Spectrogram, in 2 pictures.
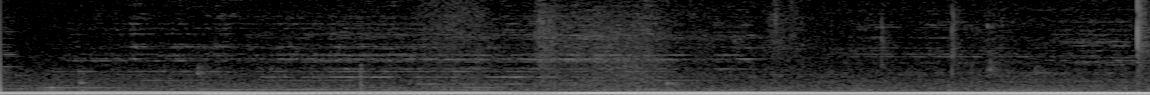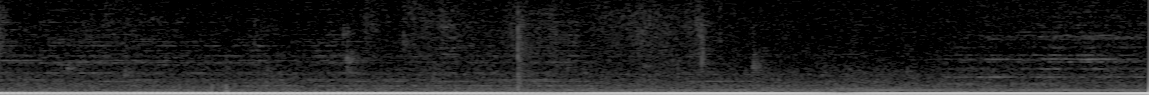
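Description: Crystal singing bowls ring with steady, overlapping humming tones that slowly swell.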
